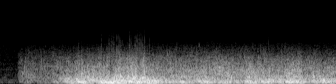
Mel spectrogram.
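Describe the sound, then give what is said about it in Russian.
A deep, loud roll of thunder in a thunderstorm starts abruptly and swells into a sustained, rumbling growl that stays heavy for several seconds, with no voices. “К довершению несчастья началась гроза.”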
